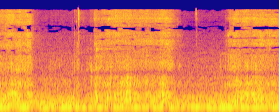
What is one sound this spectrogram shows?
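A young man slurps noodles.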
